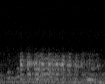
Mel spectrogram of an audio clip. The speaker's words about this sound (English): Can you hear the birds? Yeah, sure can. Oh, there's a crow back there.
